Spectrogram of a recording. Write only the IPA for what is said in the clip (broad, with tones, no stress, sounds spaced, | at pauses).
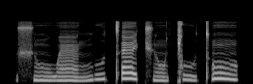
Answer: ʃ ũ˨˩ w æ̃˨˩ ŋ u˧˥ tʼ æ˥˧ t͡ʃ õ˨˩ ǀ u˧˩˧ tʼ õ˥˧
